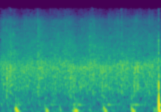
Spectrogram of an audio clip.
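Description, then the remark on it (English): Audience applause for the guests at the end of a live talk event, a steady hiss of many hands clapping at moderate level with scattered soft thumps and one sharper, louder clap near the end. No one speaks over it. “Give you guys a round of applause.”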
